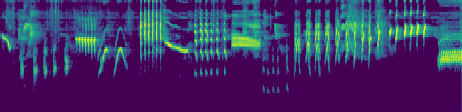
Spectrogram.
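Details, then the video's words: An Asian pied starling delivers a varied song: sliding whistles, a dense buzzy burst, rapid stuttering chip series, a few low notes, high thin trills and a closing harsh buzz. "KICAUAN BURUNG JALAK SUREN GACOR FULL ISIAN MEWAH"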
